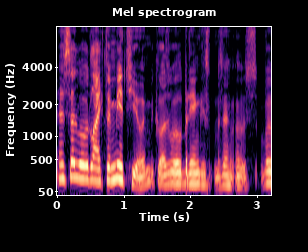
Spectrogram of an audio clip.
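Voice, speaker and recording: With a Russian accent, a man talks at a moderate pace, his pitch swinging very widely. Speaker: economist. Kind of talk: lecture. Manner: halting, many fillers.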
